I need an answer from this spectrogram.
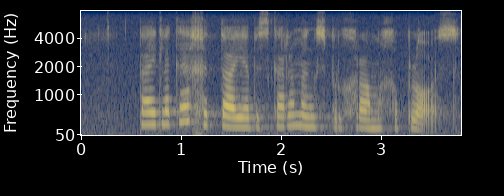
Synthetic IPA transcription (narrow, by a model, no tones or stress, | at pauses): tɛjdləkəχətœjəbəskærməŋspruχrɐmχəplɑ̰ːs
